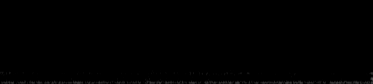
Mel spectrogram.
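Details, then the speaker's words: Stethoscope auscultation over the abdominal aorta just above the umbilicus in an adult female patient: quiet low rumble with no whooshing turbulent flow; normal abdominal aorta, no bruit. "Okay, and there's no bruits there, so I'm also just going to auscultate at the level of the renal arteries on both sides."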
